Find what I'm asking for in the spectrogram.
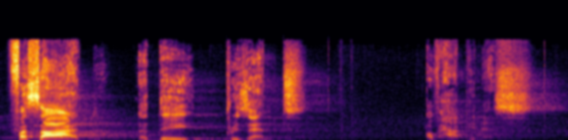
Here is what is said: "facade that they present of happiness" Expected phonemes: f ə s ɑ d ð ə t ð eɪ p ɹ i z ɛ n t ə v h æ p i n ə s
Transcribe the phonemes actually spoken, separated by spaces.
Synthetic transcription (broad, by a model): f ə s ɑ d ð ə t ð eɪ p ɹ i z ɛ n t ə v h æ p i n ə s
